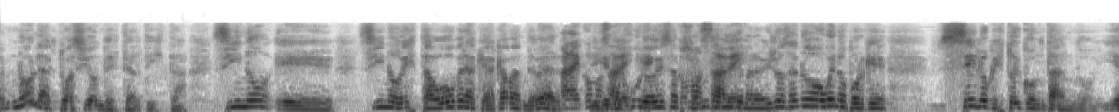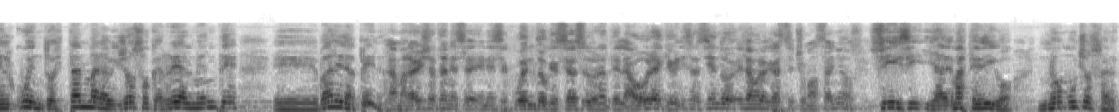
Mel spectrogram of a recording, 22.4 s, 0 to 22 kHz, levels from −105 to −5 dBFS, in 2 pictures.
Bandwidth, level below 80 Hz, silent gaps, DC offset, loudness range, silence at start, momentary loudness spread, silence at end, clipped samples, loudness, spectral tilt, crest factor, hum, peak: 9.6 kHz; -56 dBFS; none; under 0.1%; 7 LU; 0 s; 13 LU; 0.05 s; under 0.1%; -30 LUFS; -5 dB/octave; 20 dB; none; -10 dBFS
